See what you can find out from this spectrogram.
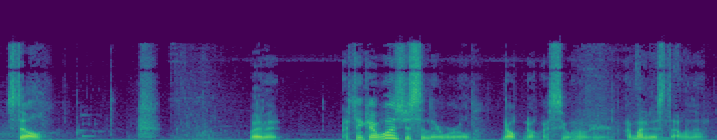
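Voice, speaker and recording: A man's voice: mid-range voice, huge pitch swings, normal speed, vocal fry, long pauses. A man giving casual, rambling gameplay commentary on a livestream, his voice starting to tire. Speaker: game livestreamer.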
